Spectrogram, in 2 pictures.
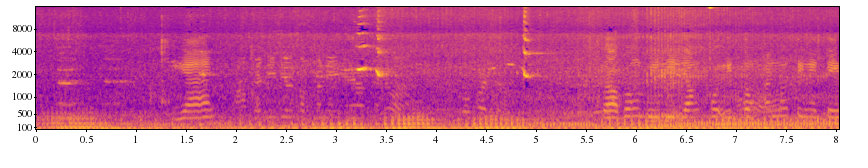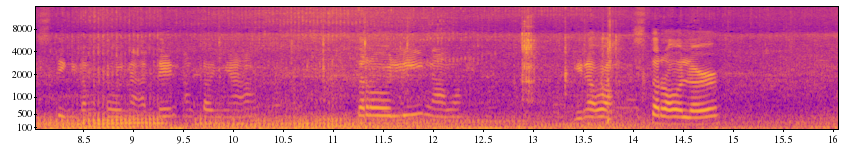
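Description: Small wheels of a wire-basket pet trolley rolling over rough, grooved concrete: a steady low rattling rumble, with short bits of voice over it.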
